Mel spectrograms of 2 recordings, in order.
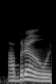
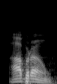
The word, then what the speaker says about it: Abraham: Abraão, ele fala. – Abraão.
